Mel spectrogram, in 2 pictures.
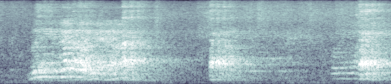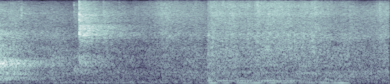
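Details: A female pet monkey gives three short, harmonic, whining calls, each rising and fading in about a second, asking her owner to change her soiled diaper.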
